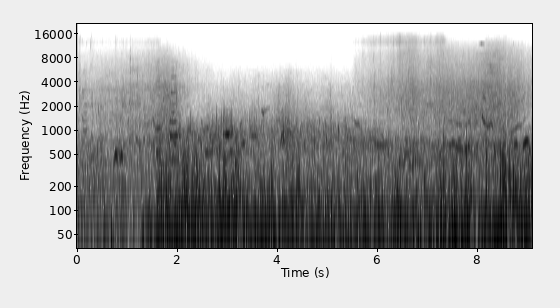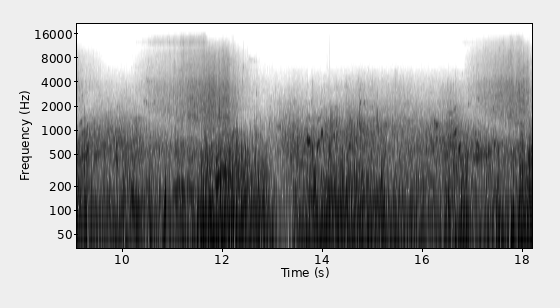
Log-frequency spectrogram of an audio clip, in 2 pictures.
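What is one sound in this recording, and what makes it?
Rushing water splashes loudly around a raft sliding down a water slide.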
